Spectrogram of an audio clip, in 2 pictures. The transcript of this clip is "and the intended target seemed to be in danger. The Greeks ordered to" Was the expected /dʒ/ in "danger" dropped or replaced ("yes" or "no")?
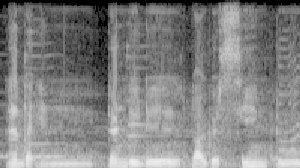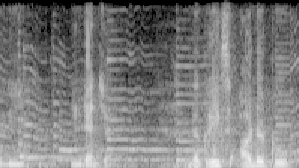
yes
